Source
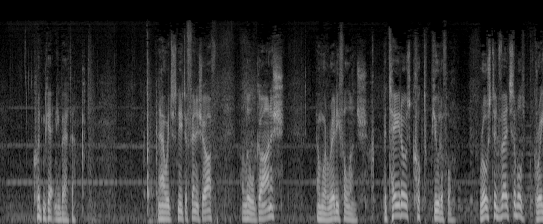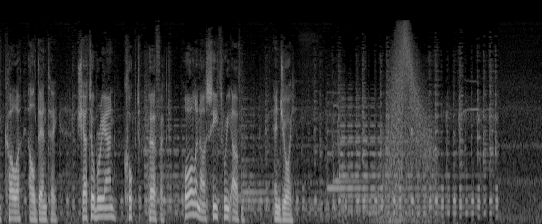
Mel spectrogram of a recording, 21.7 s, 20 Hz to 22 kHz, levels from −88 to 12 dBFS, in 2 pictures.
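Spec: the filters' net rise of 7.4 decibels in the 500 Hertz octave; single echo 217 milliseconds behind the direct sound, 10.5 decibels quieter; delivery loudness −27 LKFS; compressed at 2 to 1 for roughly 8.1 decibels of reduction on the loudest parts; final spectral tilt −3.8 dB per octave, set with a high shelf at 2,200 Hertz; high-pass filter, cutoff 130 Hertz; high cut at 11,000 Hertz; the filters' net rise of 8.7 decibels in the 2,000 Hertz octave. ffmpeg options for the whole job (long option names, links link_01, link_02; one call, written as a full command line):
ffmpeg -i in.wav -af "highpass=130,lowpass=11000,equalizer=frequency=500:width_type=o:gain=8,equalizer=frequency=2000:width_type=o:gain=7,highshelf=frequency=2200:gain=6,acompressor=threshold=-25dB:ratio=2,aecho=1:1:217:0.299,volume=-1dB" out.wav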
